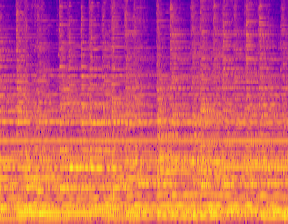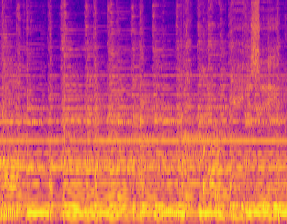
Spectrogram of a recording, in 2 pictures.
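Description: Twelve-string acoustic guitar strummed steadily through a chord progression in the key of A, as an instrumental passage with no singing.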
